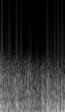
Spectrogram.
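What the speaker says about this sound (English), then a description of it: "There's one of our new thunder sounds." A new thunder sound effect from the Minecraft SCUR modpack, a loud, deep, dense rumble that rolls on steadily throughout with no voices.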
